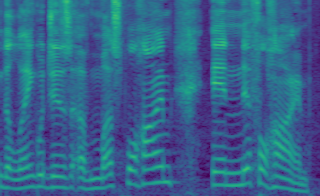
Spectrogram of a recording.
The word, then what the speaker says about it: Niflheim: We reestablished the bridge to Midgard and earn the triilingual trophy for learning the languages of Muslim in Niflheim. No, not Nippleheim.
